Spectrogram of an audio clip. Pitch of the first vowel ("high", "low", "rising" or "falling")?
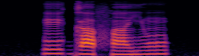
high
